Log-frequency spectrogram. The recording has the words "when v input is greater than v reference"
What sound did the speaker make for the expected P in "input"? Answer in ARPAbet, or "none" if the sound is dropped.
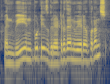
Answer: P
